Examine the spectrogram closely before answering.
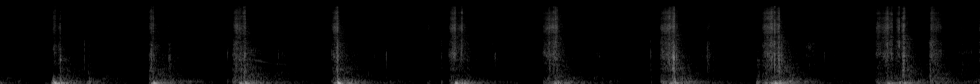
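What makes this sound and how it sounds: Black leather gloves worn on both hands are clasped, rubbed and squeezed against each other up close. This makes about nine separate bursts of leather creaking and rubbing, each a quick swell of scratchy, bright friction over a low, soft body that fades before the next. The bursts come roughly once a second, with short silences between.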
